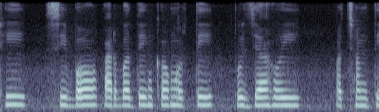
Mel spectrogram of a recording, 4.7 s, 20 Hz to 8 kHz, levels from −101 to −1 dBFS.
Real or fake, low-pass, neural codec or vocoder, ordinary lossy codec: real; 7.2 kHz; none; none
